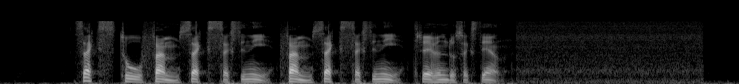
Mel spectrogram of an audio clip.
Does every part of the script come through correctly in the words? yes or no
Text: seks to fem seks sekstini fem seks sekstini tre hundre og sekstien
yes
